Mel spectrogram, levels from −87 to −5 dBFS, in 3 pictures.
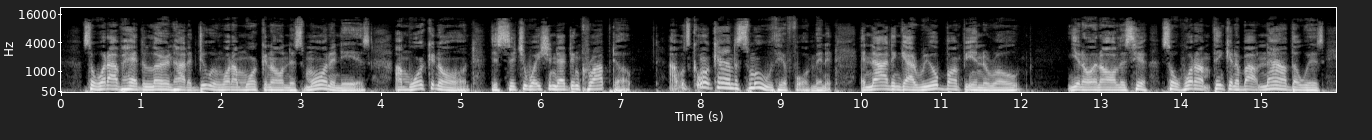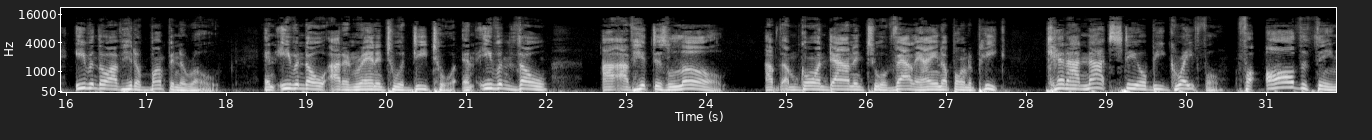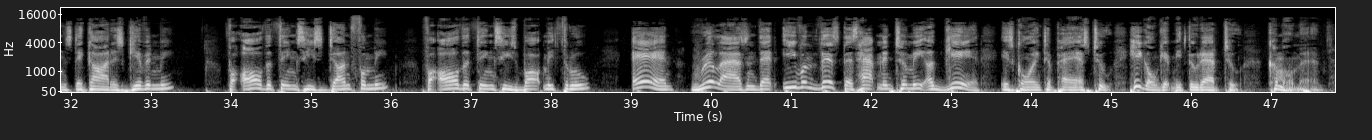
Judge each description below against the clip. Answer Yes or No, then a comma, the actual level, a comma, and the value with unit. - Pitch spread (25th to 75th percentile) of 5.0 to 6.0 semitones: Yes, wide, 5.6 semitones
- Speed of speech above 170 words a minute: Yes, average, 190 wpm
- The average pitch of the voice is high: No, medium, 140 Hz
